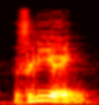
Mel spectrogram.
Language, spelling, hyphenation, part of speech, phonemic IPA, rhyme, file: Dutch, vliering, vlie‧ring, noun, /ˈvli.rɪŋ/, -irɪŋ, Nl-vliering.ogg
- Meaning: garret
